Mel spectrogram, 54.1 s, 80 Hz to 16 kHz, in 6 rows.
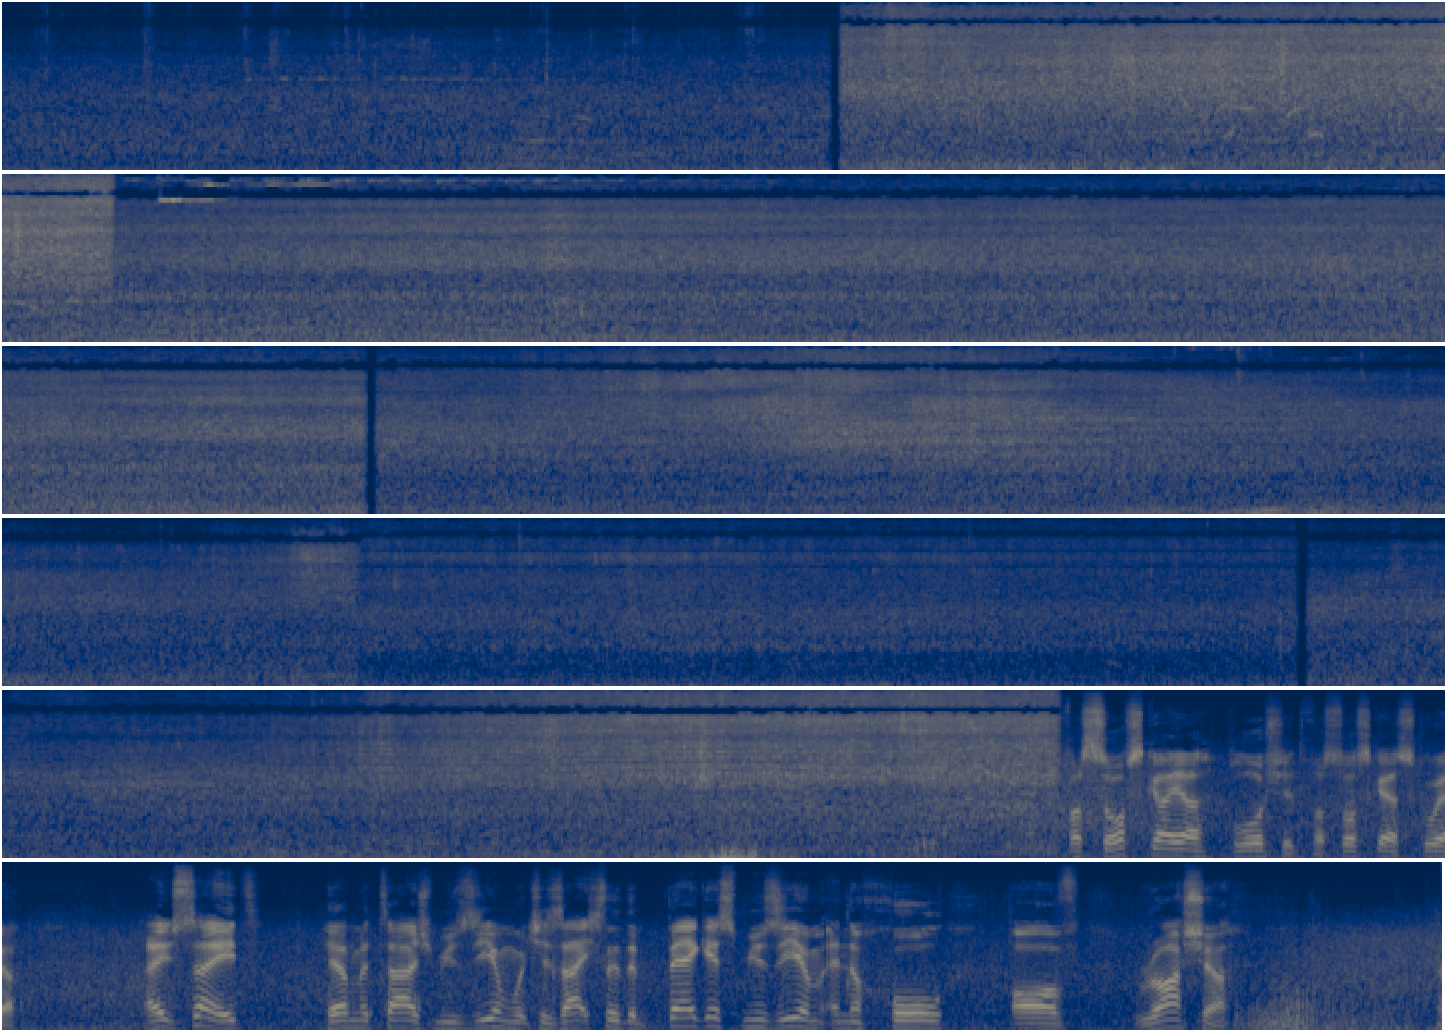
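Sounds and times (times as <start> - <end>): passing cars and buses: 0.0 - 54.0
tyres hissing on wet road: 5.3 - 42.8.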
